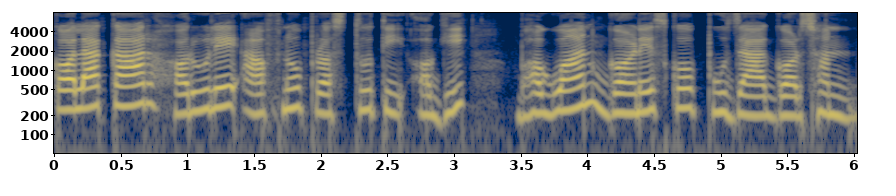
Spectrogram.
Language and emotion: Nepali, neutral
